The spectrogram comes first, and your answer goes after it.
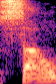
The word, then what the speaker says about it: subtle: Don't be Don't be somebody who like literally mispronounces the word subtle because they've only ever seen it spelled and never spoken. And then when you find out the B is silent, you are still going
